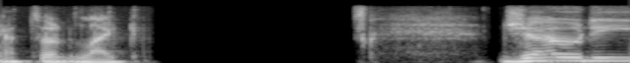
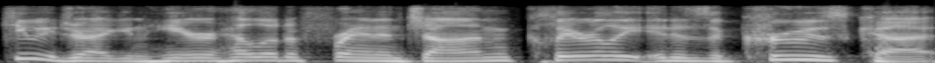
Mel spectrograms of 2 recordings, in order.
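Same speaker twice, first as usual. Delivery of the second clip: ordinary delivery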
